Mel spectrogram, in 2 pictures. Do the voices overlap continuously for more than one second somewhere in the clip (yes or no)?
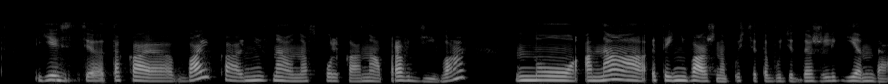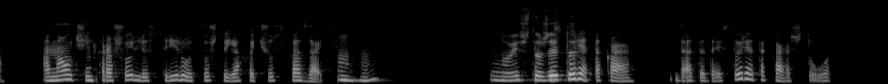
no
